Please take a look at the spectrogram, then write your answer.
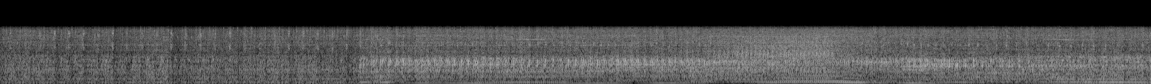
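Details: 2000 Subaru Legacy GT flat-four running with a sharp metallic knock of about three to four raps per second; possible rod knock deep in the bottom end, and the engine later blew up.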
